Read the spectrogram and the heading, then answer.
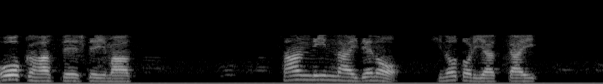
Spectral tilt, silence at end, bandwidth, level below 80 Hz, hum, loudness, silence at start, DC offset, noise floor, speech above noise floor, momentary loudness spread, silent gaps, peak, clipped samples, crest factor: -2.5 dB/octave; 0.7 s; 4 kHz; -70 dBFS; none; -31 LUFS; 0 s; 0.8%; -65 dBFS; 35 dB; 8 LU; none; -12 dBFS; under 0.1%; 20 dB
